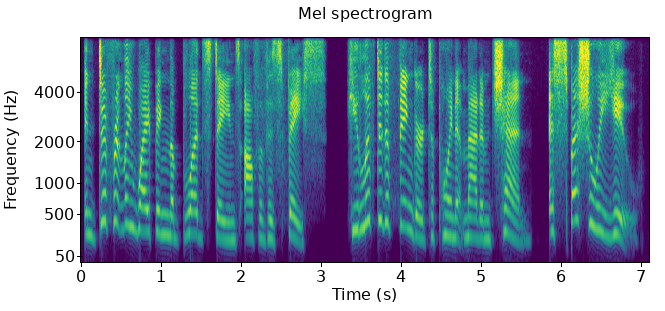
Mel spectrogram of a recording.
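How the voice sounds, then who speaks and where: High-voiced woman reading a story aloud. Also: big pitch swings, moderate pace, no echo, clean studio sound. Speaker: audiobook reader. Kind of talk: expressive story read-aloud.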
